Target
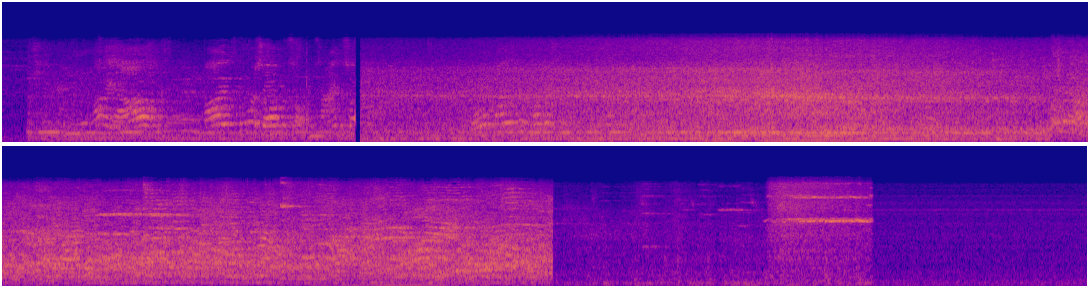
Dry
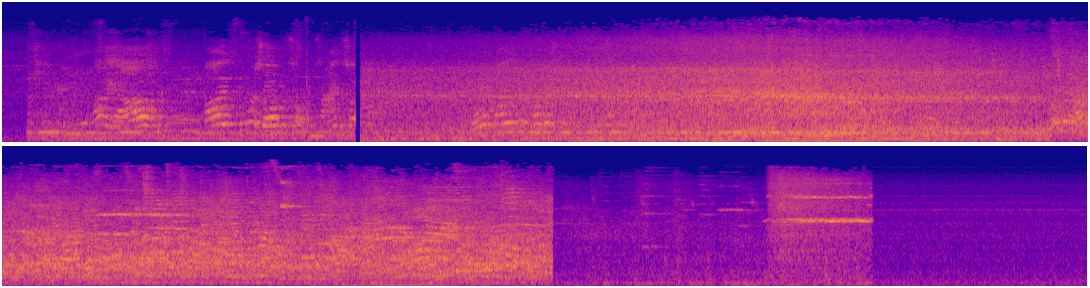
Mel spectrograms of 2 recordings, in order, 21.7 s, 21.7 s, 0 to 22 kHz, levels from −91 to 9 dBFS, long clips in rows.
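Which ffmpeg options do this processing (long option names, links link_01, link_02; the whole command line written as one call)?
ffmpeg -i in.wav -af "aresample=16000,aresample=44100,volume=-7.5dB" out.wav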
